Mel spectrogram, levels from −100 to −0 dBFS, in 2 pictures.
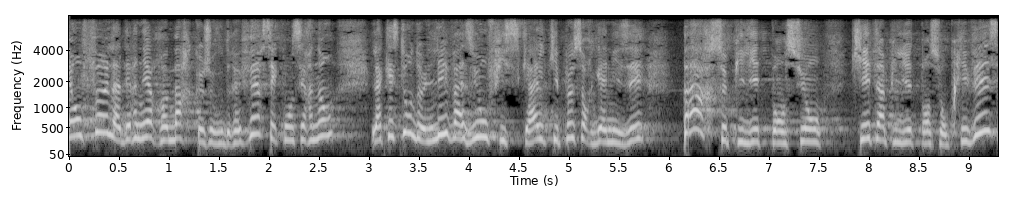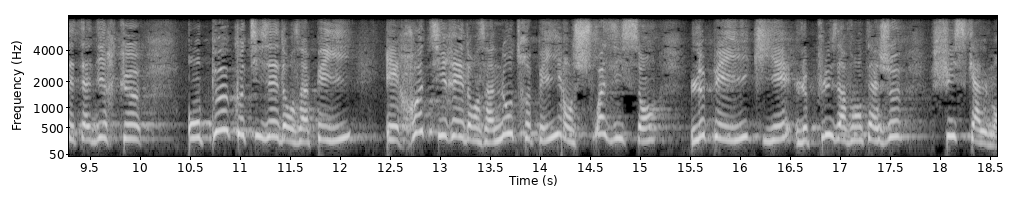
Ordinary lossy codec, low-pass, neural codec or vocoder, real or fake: none; 7.2 kHz; none; real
